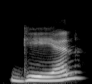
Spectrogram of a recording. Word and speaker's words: gehen: The letter E is called E in German because it's pronounced like the E in bed or select. For example, in gehen or ente.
